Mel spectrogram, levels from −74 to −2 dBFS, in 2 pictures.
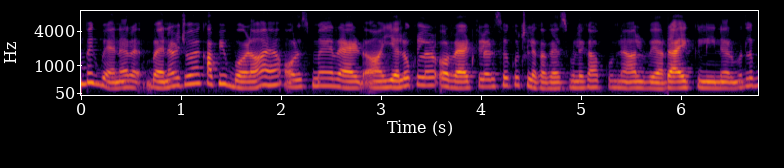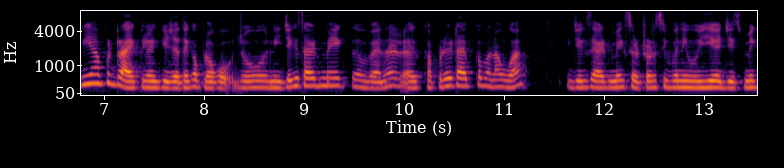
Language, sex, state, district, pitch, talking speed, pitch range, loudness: Hindi, female, Uttarakhand, Tehri Garhwal, 190 Hz, 295 wpm, 180-230 Hz, -28 LUFS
